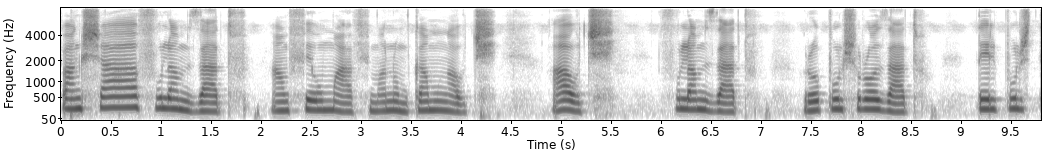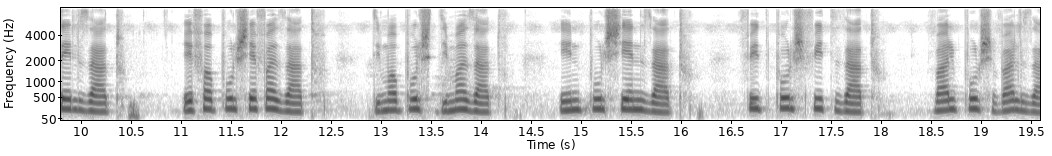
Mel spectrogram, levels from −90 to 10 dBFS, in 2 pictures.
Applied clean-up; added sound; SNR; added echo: none; none; none; none.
